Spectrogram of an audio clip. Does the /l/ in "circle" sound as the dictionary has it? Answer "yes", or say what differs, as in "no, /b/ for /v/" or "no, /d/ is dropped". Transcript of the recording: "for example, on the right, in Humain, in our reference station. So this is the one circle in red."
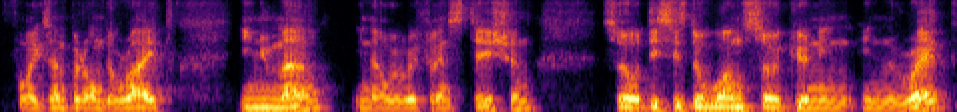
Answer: no, /n/ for /l/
